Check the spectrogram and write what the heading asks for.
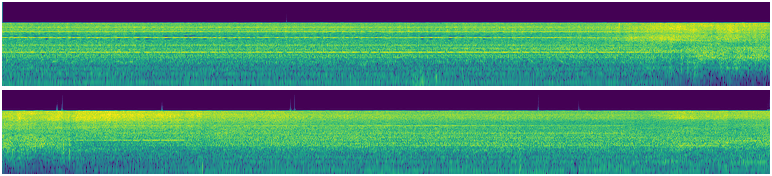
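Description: Level-crossing warning bells ringing steadily, then a yellow NS electric passenger train rushing past about half-way through, loudest for a few seconds before it thins out. The bells keep ringing after the train has gone.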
